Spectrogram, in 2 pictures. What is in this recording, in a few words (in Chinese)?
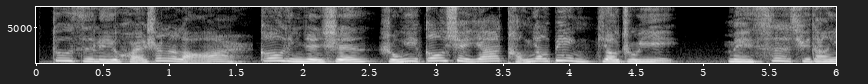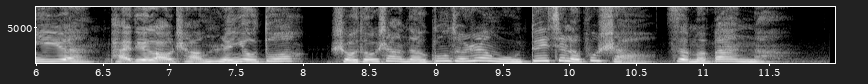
医院电台广告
